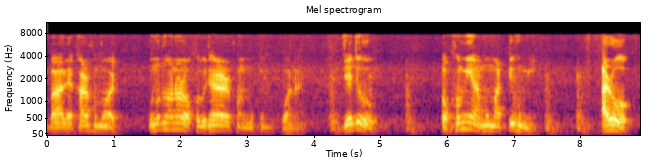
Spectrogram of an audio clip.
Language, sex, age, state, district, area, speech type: Assamese, male, 45-60, Assam, Dhemaji, urban, spontaneous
